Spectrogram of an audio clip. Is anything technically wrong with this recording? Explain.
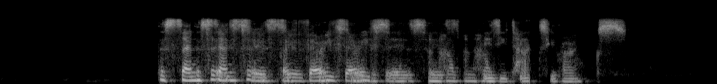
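Yes, there are two faults.

Opus voice compression runs through the whole speech clip. The codec is working in its SILK linear-prediction mode, rebuilding the voice from a predicted spectral shape and a coarsely coded excitation signal. Nothing is left above about 8.6 kHz, which fits wideband operation, and the heavy damage points to a bitrate near 10 kbps. The voice sounds muffled and hoarse, with a slightly robotic, buzzy edge where the excitation detail has been thrown away.

A doubled audio track appears from 1.93 s to 5.29 s. A second copy of the sound trails the original by roughly 0.4 s at about the same level. It is most likely caused by the audio being captured twice, once through a slower path, or by an edit that left two out-of-step copies. The copy is full-band, with no decay or room colouring, so it sounds like a hard, distinct repeat. 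It switches on and off abruptly at both ends of that span.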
